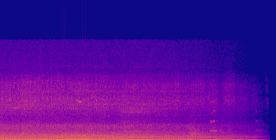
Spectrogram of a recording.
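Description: A heavy truck engine rumbles low as the truck rolls slowly past.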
